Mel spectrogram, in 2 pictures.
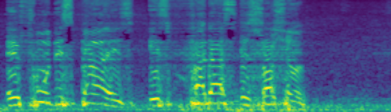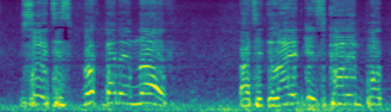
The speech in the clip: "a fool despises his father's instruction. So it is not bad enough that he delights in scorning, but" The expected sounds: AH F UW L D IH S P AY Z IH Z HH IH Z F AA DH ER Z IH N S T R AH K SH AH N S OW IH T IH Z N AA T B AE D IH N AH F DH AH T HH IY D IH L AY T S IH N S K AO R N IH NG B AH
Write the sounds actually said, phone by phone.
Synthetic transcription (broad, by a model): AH F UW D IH S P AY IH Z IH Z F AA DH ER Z IH N S T R AH K SH AH N S OW IH T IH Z N AA T B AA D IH N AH F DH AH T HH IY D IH L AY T IH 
